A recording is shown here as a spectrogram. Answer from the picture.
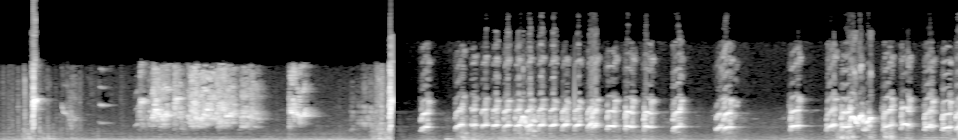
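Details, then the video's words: Rosy-faced lovebird calls meant to stimulate mating: a noisy squeaky burst, then a rapid series of sharp, clipped, harmonic chirps repeated several times a second, ending in mixed chirps and chatter. "أجمل تغريد لطيور الروز .. صوت الروز .. صوت الروز"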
